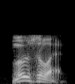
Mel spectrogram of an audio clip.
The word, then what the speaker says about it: Muselet: Muselet. M-U-S-E-L-E-T. Muselet. Everybody's seen one. Everybody's probably played with one. Everybody probably has cursed one. But not Muselet. The T is silent. It's French.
